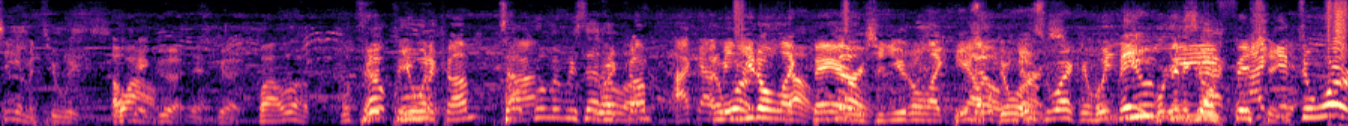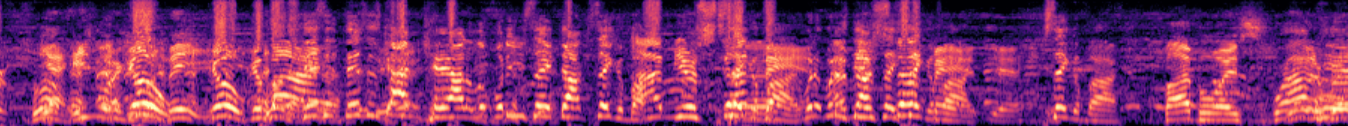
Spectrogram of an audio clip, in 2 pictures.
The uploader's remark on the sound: Live from the Burgundy & Sold Party.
